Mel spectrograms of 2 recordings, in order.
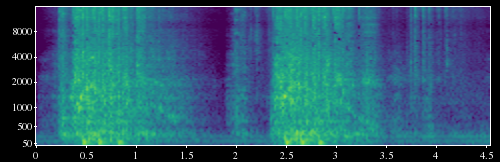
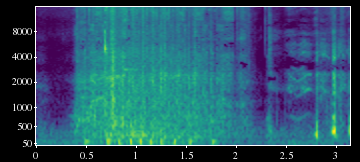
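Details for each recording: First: Engine fitted to a go-kart, fresh petrol: catches quickly in a few strong bursts, runs briefly and restarts easily; good compression. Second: Go-kart pull-start engine, just taken out of an attic. It catches for about a dozen quick firing pulses, fades and stops within a second; it fires but won't stay running.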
